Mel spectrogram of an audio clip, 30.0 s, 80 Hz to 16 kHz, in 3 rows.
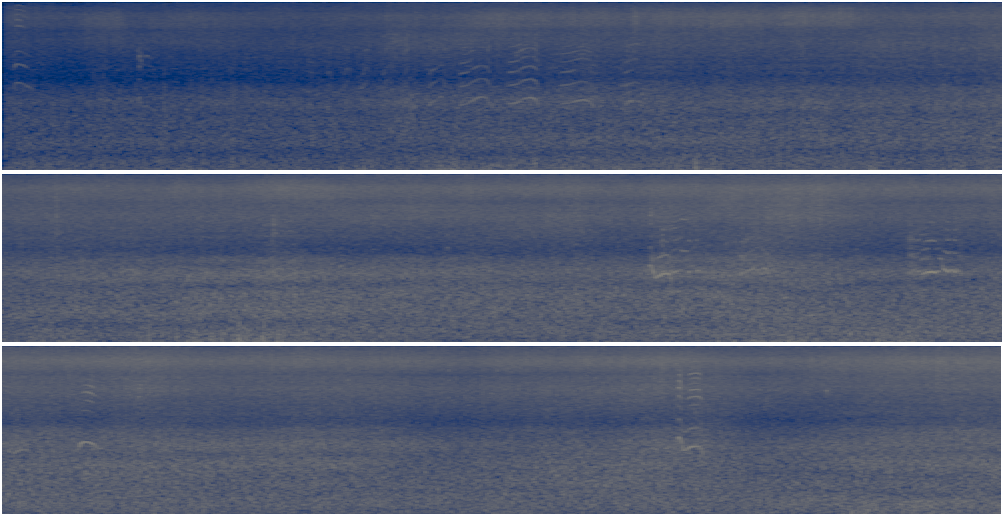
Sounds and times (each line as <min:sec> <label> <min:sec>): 0:00.0 various sea birds 0:08.9
0:09.8 various sea birds 0:29.9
